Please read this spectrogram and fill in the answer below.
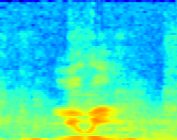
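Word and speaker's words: Uy: last name it's pronounced UE like Louie without the L but she competes for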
